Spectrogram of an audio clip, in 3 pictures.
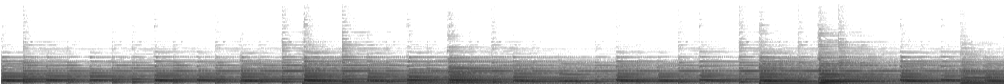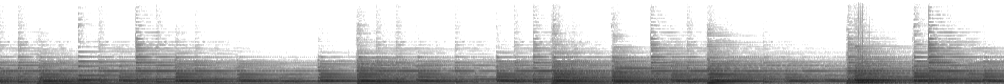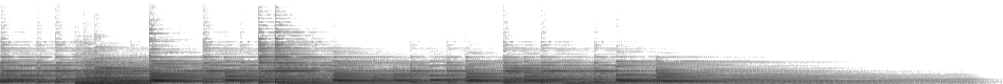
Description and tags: Melodic piano released as part of an EP.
